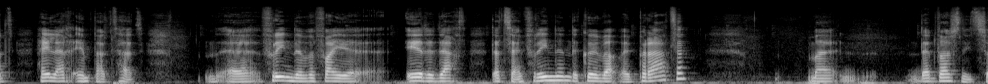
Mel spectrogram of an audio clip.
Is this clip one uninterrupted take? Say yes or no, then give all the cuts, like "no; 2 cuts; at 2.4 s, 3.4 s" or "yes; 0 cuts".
yes; 0 cuts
